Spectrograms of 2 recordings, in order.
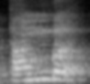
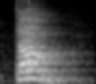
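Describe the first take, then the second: First: A b sound is pronounced after the m. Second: The word ends on the m, b silent. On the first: The speaker calls it wrong. "not a thumb" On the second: The speaker calls it right. "It should be thumb"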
